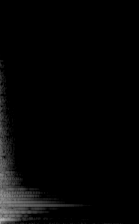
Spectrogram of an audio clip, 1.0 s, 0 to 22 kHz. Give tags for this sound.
multisample
velocity
tom
1-shot
drum

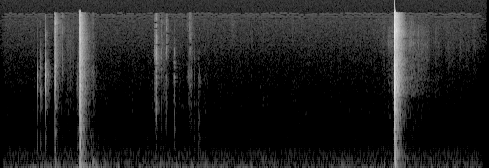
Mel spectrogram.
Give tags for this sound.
binder
click
close
file
metal
open
snap

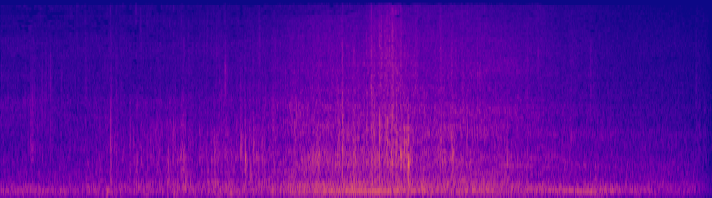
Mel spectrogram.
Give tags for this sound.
renault
road
gravel
car
bird
vehicle

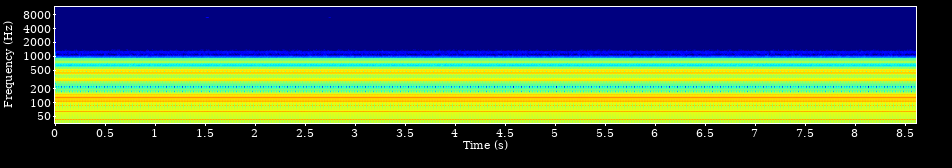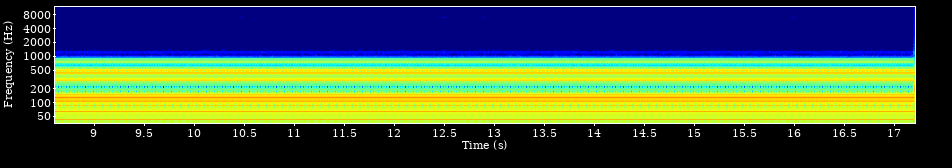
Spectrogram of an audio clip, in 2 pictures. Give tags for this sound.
buzz
electric
electricity
electro
electronic
hum
magnetic
noise
power
substation
transducer
transformer

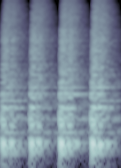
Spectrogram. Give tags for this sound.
Cutted
Sample
Snare

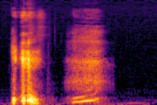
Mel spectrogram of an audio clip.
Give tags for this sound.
vocal
sfx
strange
cartoony
man
breath
sound-design
effects
foley
sounddesign
short
gamesound
murmur

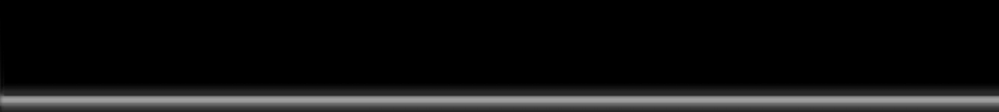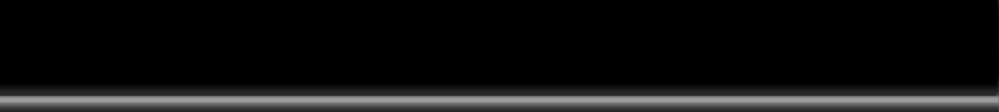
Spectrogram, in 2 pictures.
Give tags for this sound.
hearing-test
sine-wave
tone

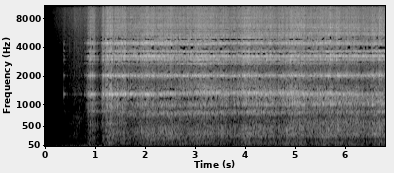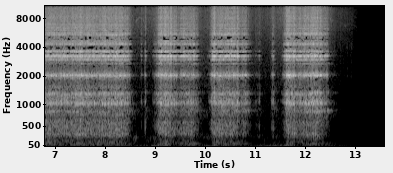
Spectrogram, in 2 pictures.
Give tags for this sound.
slabs
sliding
scraping
tomb
cement
moving
concrete

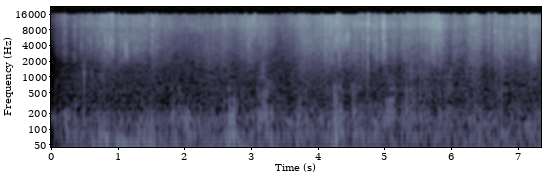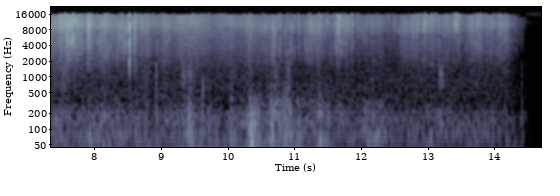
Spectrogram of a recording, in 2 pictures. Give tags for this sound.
leaves
scl-upf13
smooth
wind

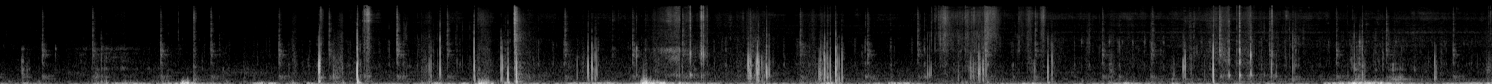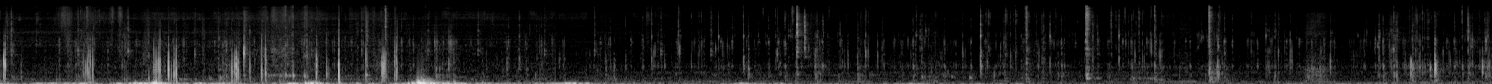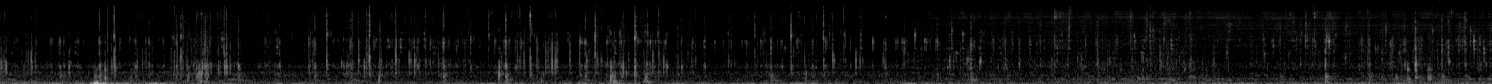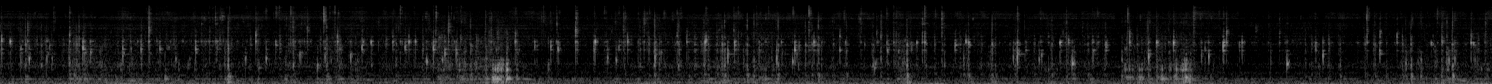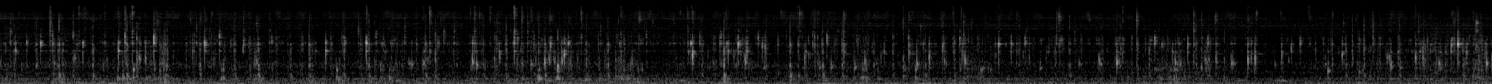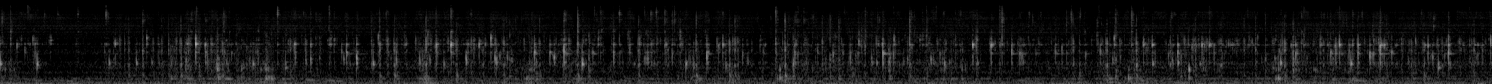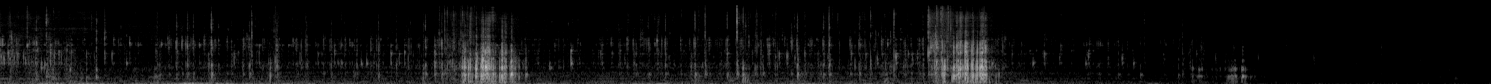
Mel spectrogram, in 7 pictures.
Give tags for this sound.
coffee-grounds
scoop

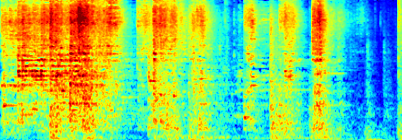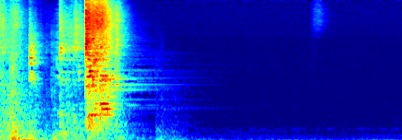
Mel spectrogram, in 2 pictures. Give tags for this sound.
pans
trashcan
kitchen
rummaging
pots

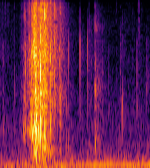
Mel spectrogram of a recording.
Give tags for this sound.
bone
broke
hurt
noise

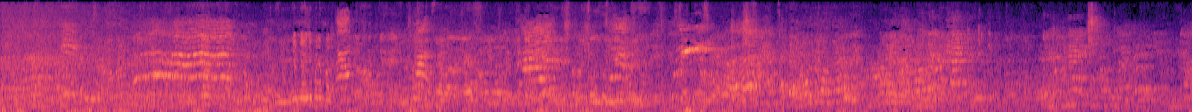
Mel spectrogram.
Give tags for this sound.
african
ambient
city
conversation
lavapies
madrid
voice

